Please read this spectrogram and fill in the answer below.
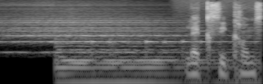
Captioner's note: voiceover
